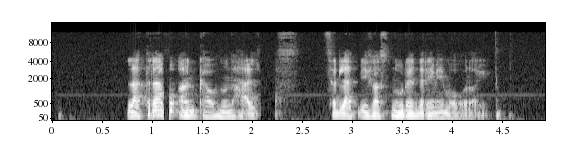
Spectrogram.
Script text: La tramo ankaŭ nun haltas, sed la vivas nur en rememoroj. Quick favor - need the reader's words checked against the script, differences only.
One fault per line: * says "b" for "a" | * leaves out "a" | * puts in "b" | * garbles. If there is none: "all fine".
all fine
